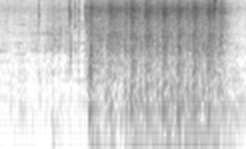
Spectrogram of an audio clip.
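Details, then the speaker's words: Honda Civic with the key light flashing: the starter spins the engine evenly at about five compression beats a second, but it never fires. Crank, no start; the immobilizer is blocking the start because of a dead key battery. "So no matter how many times you crank it, it's not going to start."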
